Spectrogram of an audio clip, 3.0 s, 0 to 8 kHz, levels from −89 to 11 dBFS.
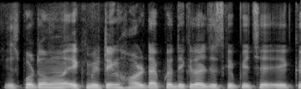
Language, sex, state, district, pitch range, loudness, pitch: Hindi, male, Odisha, Malkangiri, 135-140 Hz, -18 LUFS, 135 Hz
